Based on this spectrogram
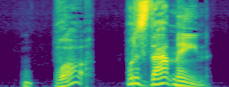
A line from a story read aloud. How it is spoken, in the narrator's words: I can hear my voice rising already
